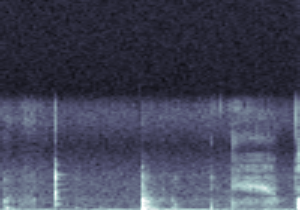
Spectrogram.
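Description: A few short, soft knocks as a book is pulled from a bookshelf and handled, then a brief breathy sound near the end.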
